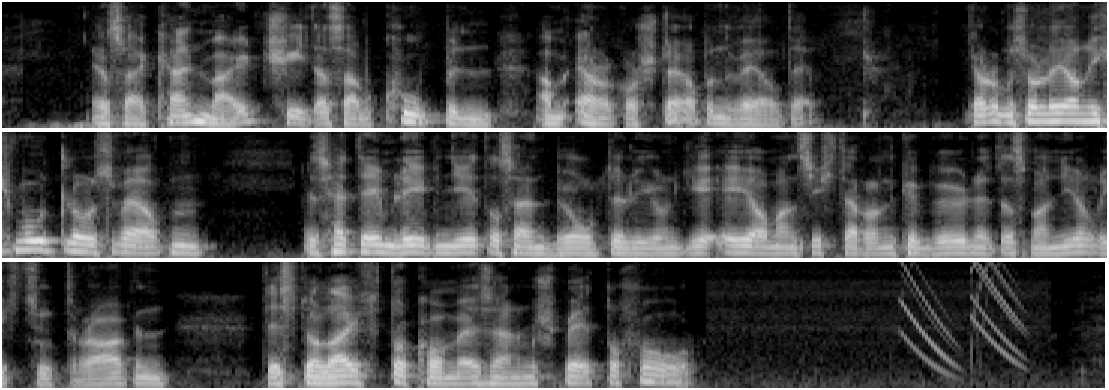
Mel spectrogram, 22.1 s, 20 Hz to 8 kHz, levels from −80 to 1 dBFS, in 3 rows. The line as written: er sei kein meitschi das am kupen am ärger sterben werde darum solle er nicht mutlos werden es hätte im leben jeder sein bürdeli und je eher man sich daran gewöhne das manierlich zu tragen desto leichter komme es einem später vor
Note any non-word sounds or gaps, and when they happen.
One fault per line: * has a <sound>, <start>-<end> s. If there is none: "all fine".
* has a chirp, 20.7-21.6 s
